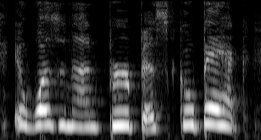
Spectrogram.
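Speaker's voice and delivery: high, loud urgent shout; boy shouting at his brother. A narrator's reading. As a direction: yell it in his face. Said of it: "he shouted in Ryan's face".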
